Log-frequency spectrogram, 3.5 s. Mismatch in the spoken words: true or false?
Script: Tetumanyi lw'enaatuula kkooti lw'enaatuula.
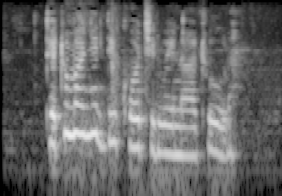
true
